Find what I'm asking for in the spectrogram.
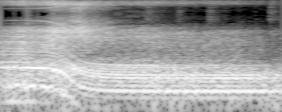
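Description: A land speed record car at Bonneville Salt Flats accelerates hard, its engine note steady and loud and dropping as it shifts, close and continuous with no voices.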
